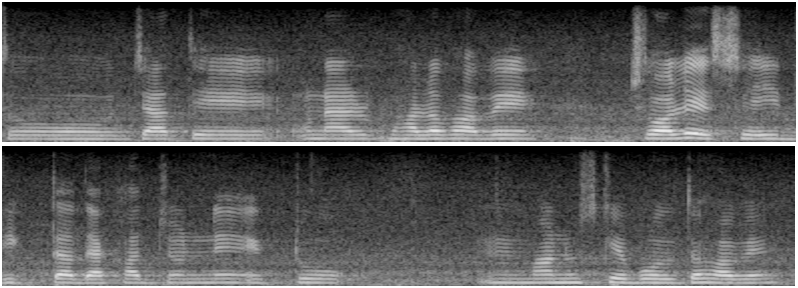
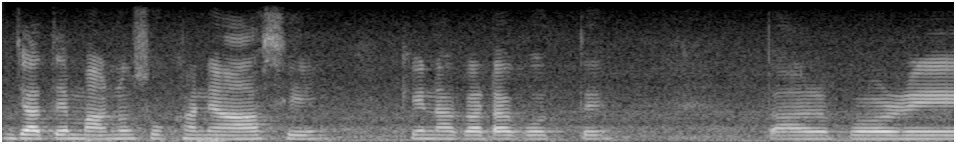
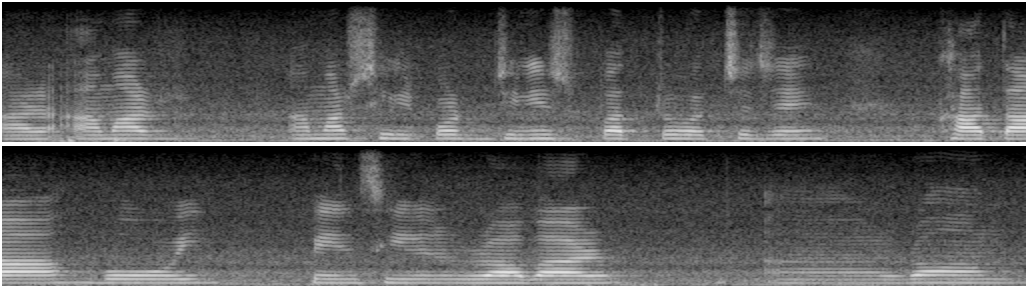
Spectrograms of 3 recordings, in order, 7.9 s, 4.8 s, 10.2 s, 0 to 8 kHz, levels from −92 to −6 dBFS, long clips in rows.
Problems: constant background noise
